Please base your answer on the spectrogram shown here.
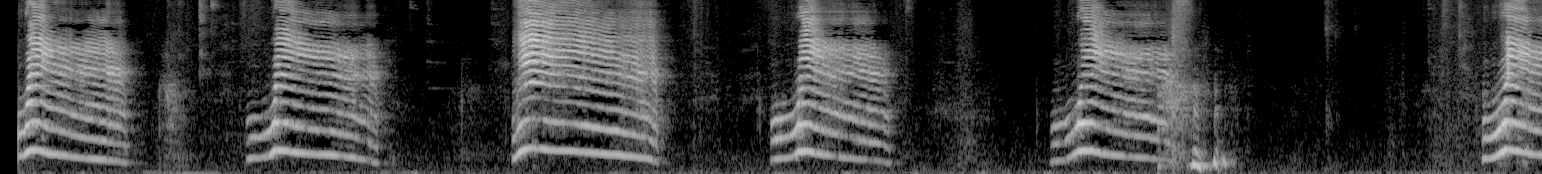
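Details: Pet bird, not wing-clipped, excitedly calling: six drawn-out, harmonic squawks, each about a second long and sliding downward at the end, spaced roughly two seconds apart with quiet between.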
